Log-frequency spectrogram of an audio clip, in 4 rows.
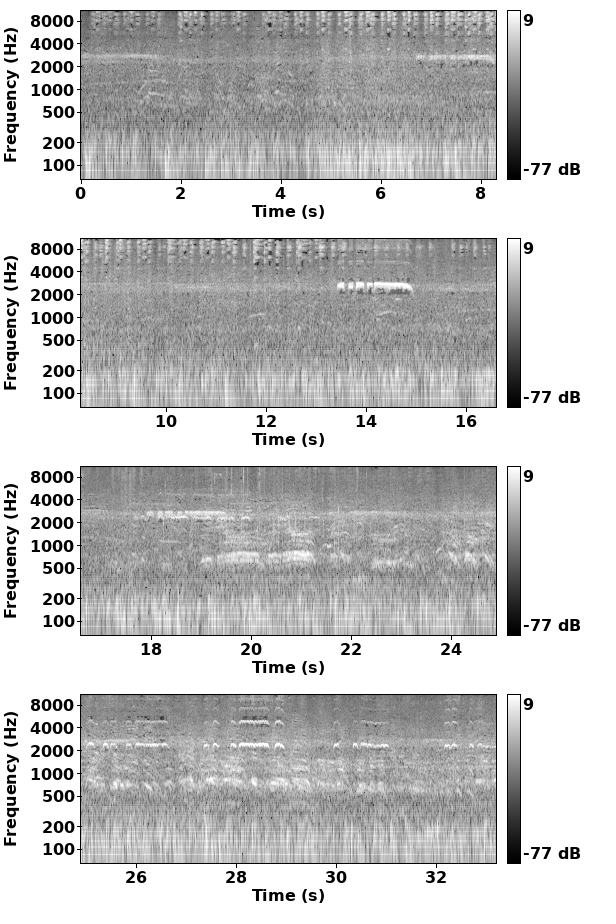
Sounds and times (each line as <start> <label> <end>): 0.0 crowd 33.2
0.0 drums 33.2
